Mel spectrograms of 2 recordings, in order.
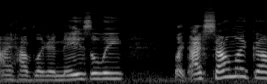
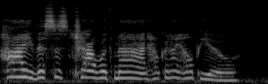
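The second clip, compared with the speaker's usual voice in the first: polite, courteous customer-service phone voice; 4 semitones higher, 5 dB quieter than usual. Showing how they greet callers on the phone, in their phone voice. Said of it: "This is my phone voice".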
